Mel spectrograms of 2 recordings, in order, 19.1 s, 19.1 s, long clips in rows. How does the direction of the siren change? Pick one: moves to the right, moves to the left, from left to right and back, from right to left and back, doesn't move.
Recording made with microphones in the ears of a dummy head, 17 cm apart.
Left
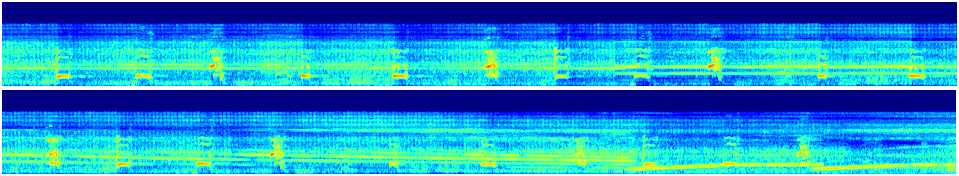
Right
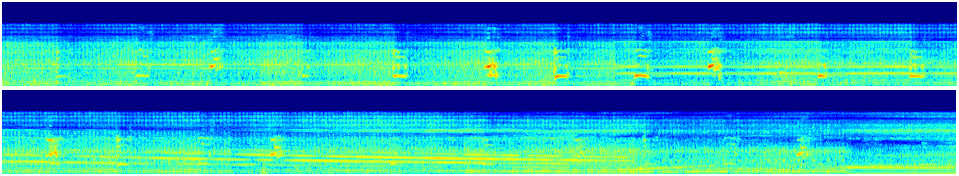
moves to the left.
